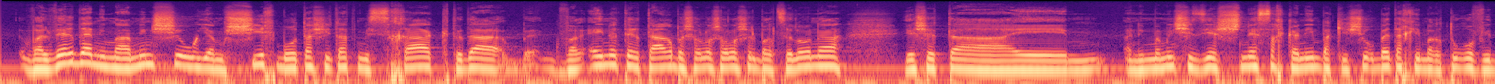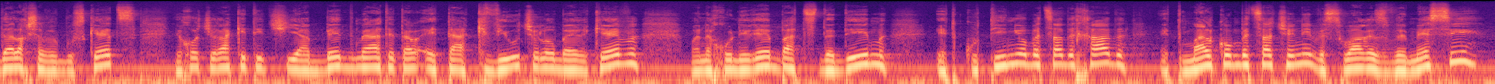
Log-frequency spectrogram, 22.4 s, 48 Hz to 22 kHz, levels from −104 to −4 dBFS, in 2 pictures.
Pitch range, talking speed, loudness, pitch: 140-170 Hz, 155 wpm, -17 LUFS, 155 Hz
